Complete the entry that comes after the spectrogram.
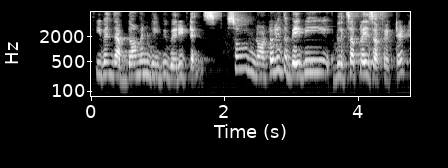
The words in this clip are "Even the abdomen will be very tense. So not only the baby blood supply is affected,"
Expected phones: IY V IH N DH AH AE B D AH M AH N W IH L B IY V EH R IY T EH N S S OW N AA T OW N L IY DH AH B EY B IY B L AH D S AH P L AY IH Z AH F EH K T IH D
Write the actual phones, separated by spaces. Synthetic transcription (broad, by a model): IY V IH N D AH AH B D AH M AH N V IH L B IY V EH R IY T EH N S S OW N AA T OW L IY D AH B EY B IY B L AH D S AH P L AY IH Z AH F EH K T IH D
